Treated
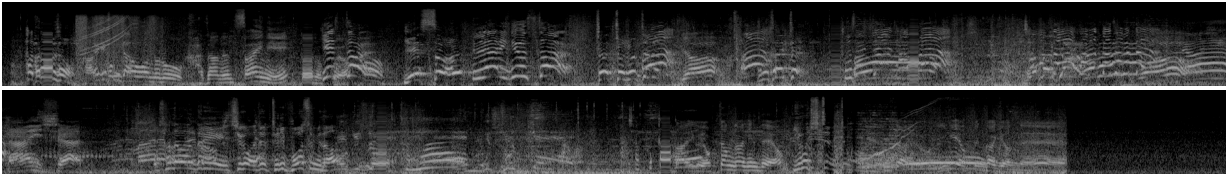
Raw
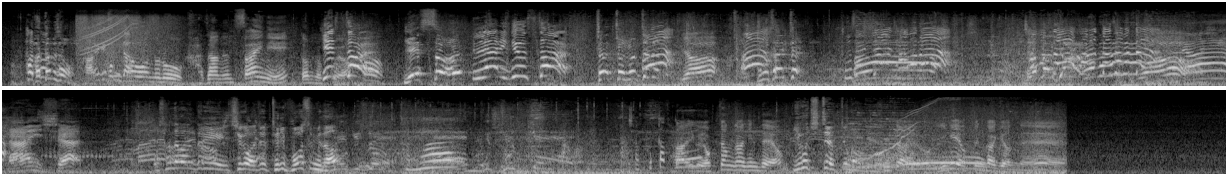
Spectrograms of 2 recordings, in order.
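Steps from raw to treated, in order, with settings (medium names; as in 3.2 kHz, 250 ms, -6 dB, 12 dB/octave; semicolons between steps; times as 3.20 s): dynamic bell 650 Hz, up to +5 dB, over -28 dBFS, Q 0.92; peak limiter -13 dBFS, peak gain reduction 13 dB; 20.29–20.82 s: compressor with a negative ratio -25 dBFS, ratio -0.5; buffer glitch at 0.41/3.01/8.29/9.07/15.99/18.83 s, samples 512, times 7; trim -8 dB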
